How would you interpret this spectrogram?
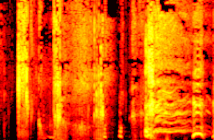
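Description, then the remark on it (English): A voice imitates a man loudly chewing salted wasabi cashews with his mouth open: a rapid string of wet, smacking mouth bursts with snorty, piggish grunts mixed in, fairly loud and continuous for about two seconds. “His mouth was not closed while he was chewing. Wait, hold on. Let me do it with mouth open.”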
